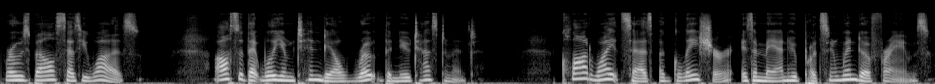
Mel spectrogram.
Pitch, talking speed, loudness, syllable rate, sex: 180 Hz, 165 wpm, -17 LUFS, 5.0 syllables/s, female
